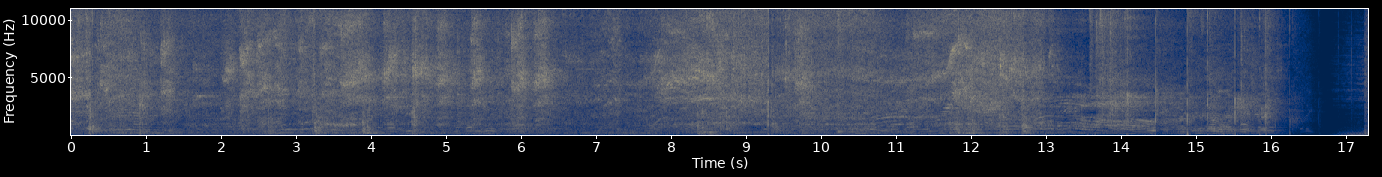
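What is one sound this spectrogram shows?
Small electric motors whine as toy trucks race about.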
